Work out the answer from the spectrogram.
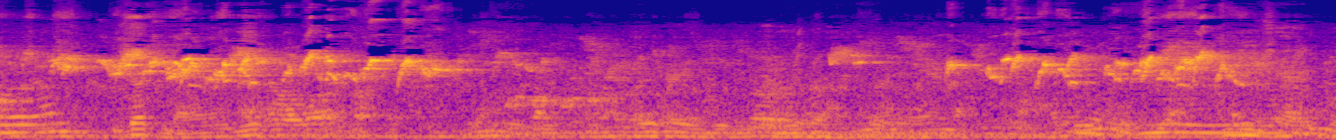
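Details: Red-whiskered bulbul singing in quick bursts of bright, chattering warbles, high and rapidly varied, in two main phrases separated by a short pause; a man talks over the birdsong throughout.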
